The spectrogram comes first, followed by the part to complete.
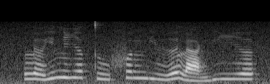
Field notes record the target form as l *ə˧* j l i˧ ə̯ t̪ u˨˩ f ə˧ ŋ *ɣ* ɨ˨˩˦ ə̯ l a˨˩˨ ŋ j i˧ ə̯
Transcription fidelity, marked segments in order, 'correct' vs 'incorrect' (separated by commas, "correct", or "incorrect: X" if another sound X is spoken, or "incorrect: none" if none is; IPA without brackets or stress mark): incorrect: ə˨˩˦, incorrect: j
